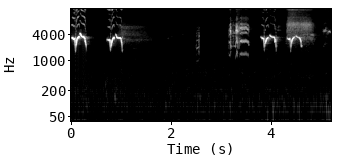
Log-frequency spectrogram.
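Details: Oriental magpie-robin song with loud arched whistled notes repeated about once a second, a short pause, a harsh stacked note and a noisy rasp between further arched whistles.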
